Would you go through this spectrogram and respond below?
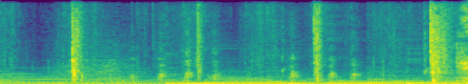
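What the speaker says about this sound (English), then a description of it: "Powerful chicken sounds." Chickens cluck in the video game RimWorld, a few short clucks and squawks standing out over a steady droning game soundtrack, with no talking.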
